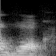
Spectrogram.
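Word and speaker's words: walk: ऐसा साउंड जो जो ऐसा लेटर जो लिखा तो है लेकिन बोला नहीं जाता जैसे कि डब्लू ए एल के हमने बोला वॉक अब वॉक है तो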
